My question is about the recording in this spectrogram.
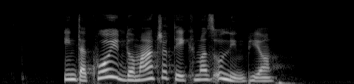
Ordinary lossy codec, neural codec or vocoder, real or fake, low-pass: none; autoencoder, 48 kHz, 32 numbers a frame, DAC-VAE, trained on Japanese speech; fake; 10.8 kHz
